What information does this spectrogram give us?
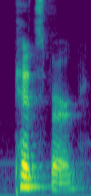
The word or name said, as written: Pittsburg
